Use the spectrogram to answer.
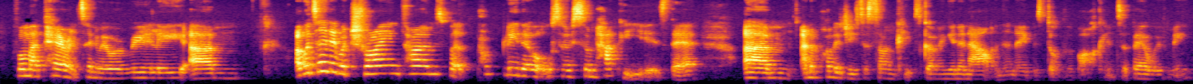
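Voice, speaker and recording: A woman's voice: on the low side, expressive, moderate pace, a bit bright. A young woman from Uganda, raised in the UK, talking casually and candidly to camera in a chatty vlog, with lots of ums. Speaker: style vlogger. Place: room at home lit by studio lights. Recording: roomy, slightly distant mic.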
